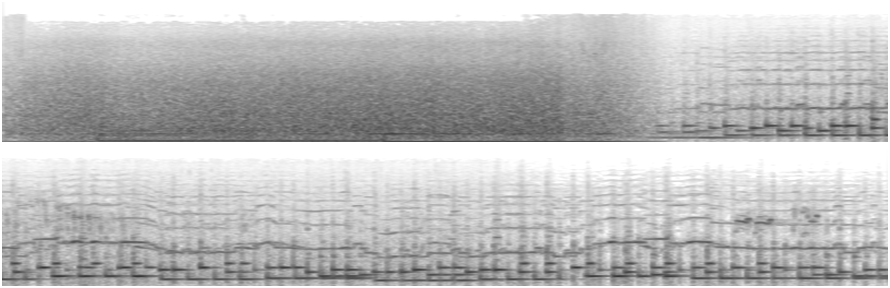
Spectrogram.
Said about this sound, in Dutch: Deze treden zorgt ervoor dat het water dat op de zwarte stenen treden valt geen brul maakt, maar er van alle kanten wat speters produceert, waardoor deze waterval er erg mooi uitziet.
